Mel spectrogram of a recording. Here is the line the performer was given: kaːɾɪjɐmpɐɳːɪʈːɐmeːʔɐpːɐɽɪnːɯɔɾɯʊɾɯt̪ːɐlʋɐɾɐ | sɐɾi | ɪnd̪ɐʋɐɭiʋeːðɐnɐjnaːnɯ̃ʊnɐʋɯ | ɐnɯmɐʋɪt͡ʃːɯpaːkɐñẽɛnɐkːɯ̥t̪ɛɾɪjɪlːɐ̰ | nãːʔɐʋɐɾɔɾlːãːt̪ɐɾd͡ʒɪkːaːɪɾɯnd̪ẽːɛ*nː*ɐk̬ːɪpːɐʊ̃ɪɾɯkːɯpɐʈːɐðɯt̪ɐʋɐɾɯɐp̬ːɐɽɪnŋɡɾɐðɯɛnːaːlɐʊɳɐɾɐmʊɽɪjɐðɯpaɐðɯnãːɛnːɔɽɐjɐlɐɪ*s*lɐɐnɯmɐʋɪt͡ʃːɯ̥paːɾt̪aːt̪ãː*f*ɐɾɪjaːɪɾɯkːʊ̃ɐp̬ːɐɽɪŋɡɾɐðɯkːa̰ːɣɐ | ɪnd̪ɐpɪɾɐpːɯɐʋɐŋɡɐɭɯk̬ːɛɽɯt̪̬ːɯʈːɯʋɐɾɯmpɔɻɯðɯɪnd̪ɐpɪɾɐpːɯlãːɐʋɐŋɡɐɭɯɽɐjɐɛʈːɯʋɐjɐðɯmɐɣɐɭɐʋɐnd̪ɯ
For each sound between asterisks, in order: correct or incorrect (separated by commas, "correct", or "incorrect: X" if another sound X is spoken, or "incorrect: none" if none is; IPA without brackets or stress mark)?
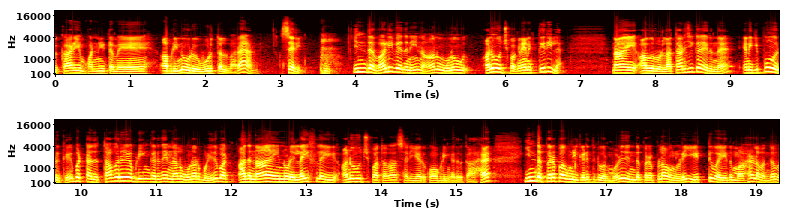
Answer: incorrect: n, incorrect: f, incorrect: s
